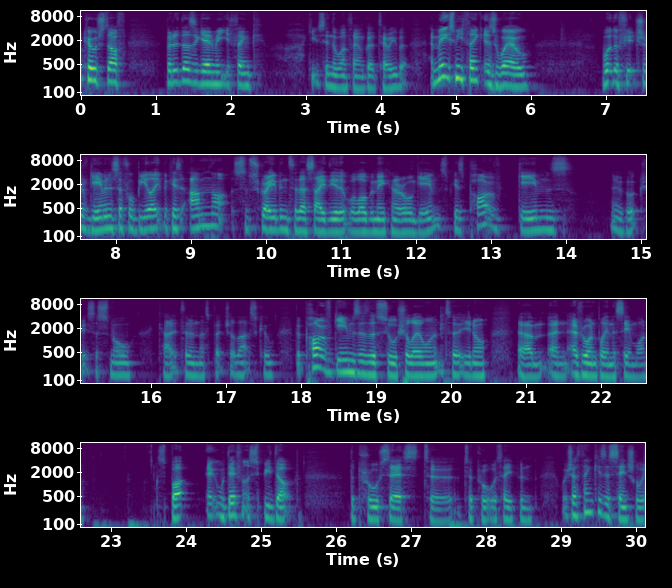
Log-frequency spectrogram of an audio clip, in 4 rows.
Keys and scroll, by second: 10.8 d, 15.2 d, 28.5 w, 28.6 w, 29.0 w, 29.8 d.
